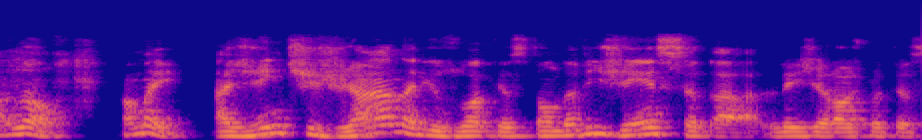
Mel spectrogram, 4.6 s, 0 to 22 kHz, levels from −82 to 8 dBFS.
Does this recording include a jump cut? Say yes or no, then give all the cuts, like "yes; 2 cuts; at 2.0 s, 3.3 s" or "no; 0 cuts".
no; 0 cuts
